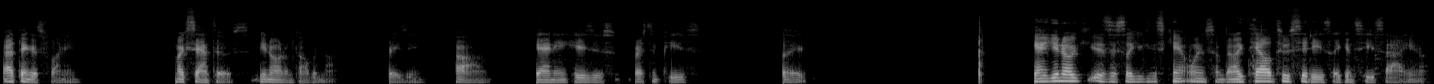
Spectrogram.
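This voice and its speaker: A man from New Jersey talking to camera in a rambling, casual monologue, halting and full of fillers, swearing now and then. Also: fairly low pitch, steady tone, gravelly. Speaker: vlogger.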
